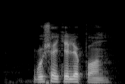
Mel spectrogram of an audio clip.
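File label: "гуся телепон", Komi-Zyrian, male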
